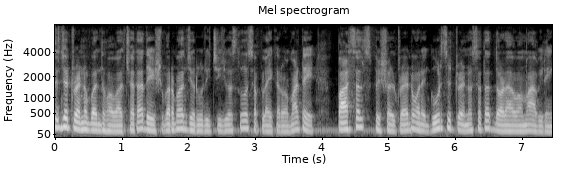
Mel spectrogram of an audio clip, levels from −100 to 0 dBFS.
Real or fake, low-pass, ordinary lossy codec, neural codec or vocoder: fake; none; none; codec, 16 kHz, 16 kbps, FunCodec, trained on LibriTTS, 50 frames a second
